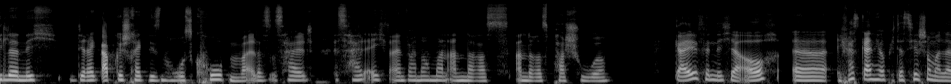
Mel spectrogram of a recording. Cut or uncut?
cut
